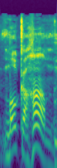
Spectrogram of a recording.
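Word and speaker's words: Mokahum: It may sound like you said Mocha Ministry Center, but Mocha-um. – Mocha-um, yeah. – Mocha-um. Oh, so the H is not pronounced.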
